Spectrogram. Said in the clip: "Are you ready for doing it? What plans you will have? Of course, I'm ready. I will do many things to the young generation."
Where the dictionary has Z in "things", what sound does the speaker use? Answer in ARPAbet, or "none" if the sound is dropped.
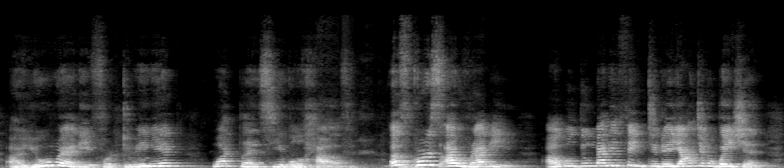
none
